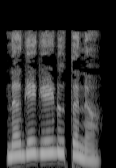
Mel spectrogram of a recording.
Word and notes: ನಿಗ್ಗೆಡಿತನ: kannada

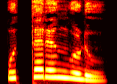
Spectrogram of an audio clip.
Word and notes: ಉತ್ತರಂಗೆಡು: kannada

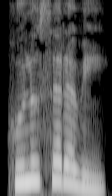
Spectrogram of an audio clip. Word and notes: ಹುಲುಸರವಿ: kannada

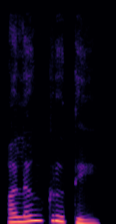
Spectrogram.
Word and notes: ಅಲಂಕೃತಿ: alaŋkřti

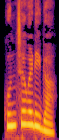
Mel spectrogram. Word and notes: ಕಂಚುವಡಿಗ: kancuvaḍiga

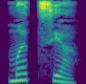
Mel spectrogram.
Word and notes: ಮತ್ಸ್ಯ: matsya

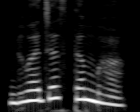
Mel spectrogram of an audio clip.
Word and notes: ಧ್ವಜಸ್ತಂಭ: dhvaja stambha

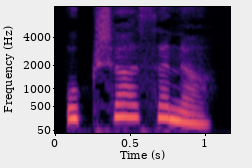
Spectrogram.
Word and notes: ಉಕ್ಷಾಸನ: kannada

